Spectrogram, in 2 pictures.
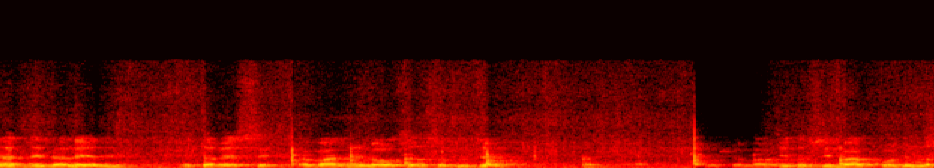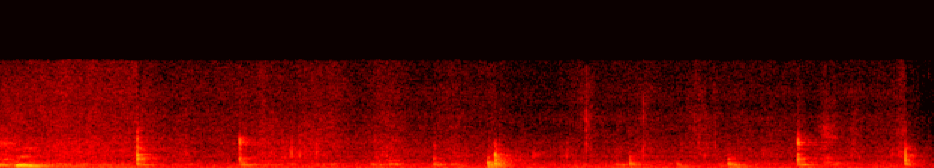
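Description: A wooden spoon scrapes and knocks against a pan.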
